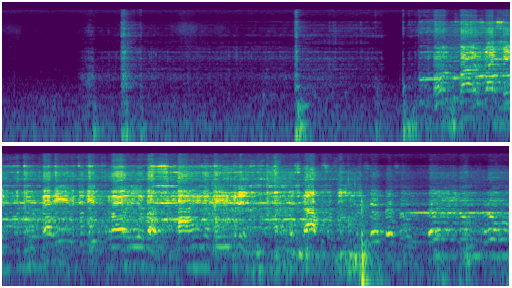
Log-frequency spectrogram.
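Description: Wind-up gramophone playing a record: two faint knocks, then about four seconds in the music starts and runs on.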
